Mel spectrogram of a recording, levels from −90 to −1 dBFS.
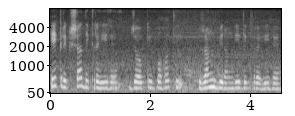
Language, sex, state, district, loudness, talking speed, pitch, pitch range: Hindi, female, Bihar, East Champaran, -16 LUFS, 170 wpm, 215 Hz, 200-230 Hz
